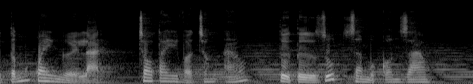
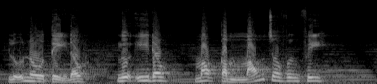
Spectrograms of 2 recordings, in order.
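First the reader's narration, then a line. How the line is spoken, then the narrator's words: Guard's loud shout. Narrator (Vietnamese): Người cận vệ hét lớn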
